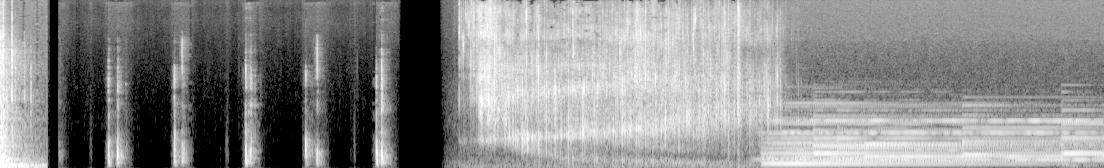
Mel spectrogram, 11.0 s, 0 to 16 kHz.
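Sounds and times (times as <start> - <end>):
coffee bubbling and crackling: 4.6 - 7.9.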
